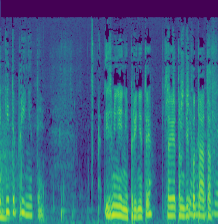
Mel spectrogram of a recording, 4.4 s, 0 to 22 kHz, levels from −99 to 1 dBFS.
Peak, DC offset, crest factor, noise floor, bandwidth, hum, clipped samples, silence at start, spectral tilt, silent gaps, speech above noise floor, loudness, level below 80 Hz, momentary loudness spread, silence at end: -2 dBFS; under 0.1%; 14 dB; -43 dBFS; 16 kHz; none; under 0.1%; 0 s; -6 dB/octave; none; 29 dB; -15 LUFS; -44 dBFS; 19 LU; 0 s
